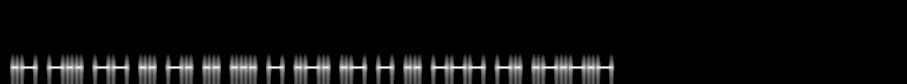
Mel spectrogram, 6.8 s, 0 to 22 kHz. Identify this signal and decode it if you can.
Morse code, heard as a keyed tone, about 34 wpm, 700 Hz. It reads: ADMINISTRATION.
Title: Sentences from Top 1300 Words 35wpm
